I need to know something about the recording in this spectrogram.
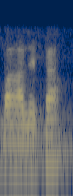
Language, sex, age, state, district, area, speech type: Bodo, male, 45-60, Assam, Kokrajhar, urban, conversation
